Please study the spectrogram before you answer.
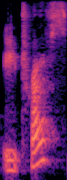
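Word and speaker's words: Ahrefs: So a great tool that I really love using is called Hrefs. It's spelled A H R E FS.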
